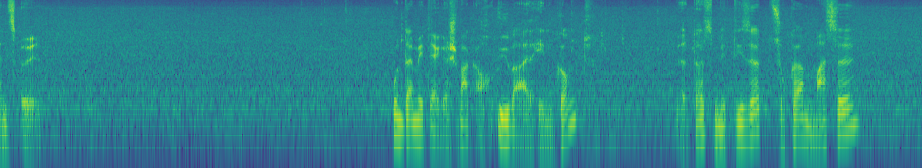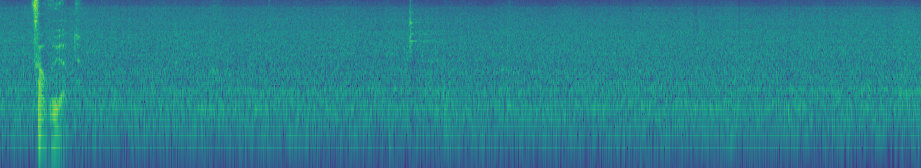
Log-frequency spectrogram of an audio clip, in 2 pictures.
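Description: A mixer motor hums steadily.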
